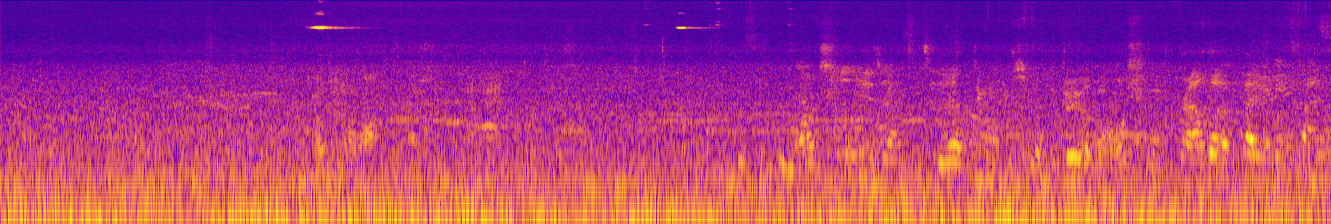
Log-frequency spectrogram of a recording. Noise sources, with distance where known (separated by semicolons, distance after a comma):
person or small group talking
